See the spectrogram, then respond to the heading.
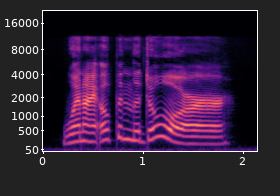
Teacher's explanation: Your voice goes up, holds, and the listener expects more. If you said, when I opened the door, falling, it sounds like that's the end of the story.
